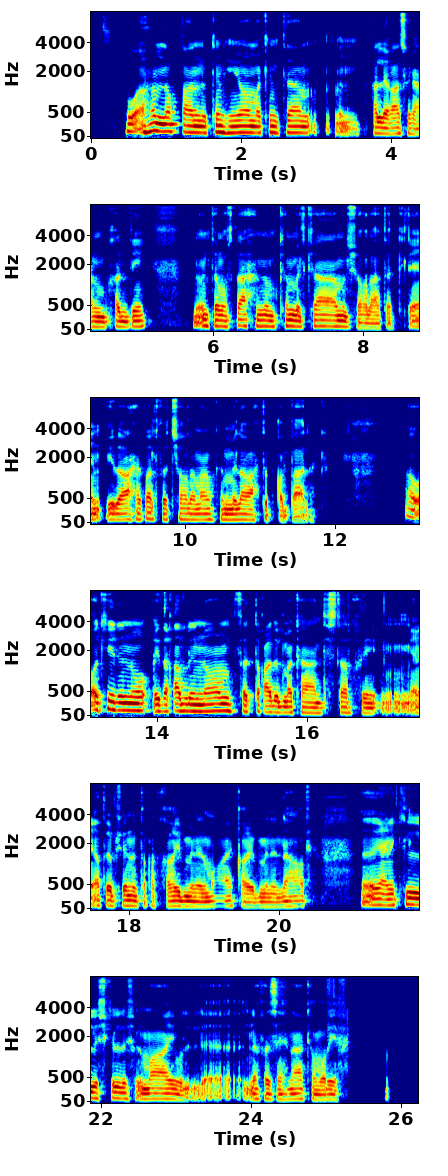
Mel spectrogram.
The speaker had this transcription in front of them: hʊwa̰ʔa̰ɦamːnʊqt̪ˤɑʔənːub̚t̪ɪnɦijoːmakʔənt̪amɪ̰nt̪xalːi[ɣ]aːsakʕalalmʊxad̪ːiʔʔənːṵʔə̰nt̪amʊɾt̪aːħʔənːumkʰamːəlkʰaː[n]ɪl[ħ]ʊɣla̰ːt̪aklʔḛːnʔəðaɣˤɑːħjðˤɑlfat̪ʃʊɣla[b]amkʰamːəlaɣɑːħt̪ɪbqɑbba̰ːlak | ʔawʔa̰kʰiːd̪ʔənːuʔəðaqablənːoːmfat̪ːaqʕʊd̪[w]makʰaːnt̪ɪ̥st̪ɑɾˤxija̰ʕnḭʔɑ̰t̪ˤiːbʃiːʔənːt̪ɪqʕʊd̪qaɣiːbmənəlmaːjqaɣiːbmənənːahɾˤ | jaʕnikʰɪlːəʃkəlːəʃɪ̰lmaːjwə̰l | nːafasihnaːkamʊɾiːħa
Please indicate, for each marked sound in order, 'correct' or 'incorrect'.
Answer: correct, incorrect, incorrect, incorrect, incorrect

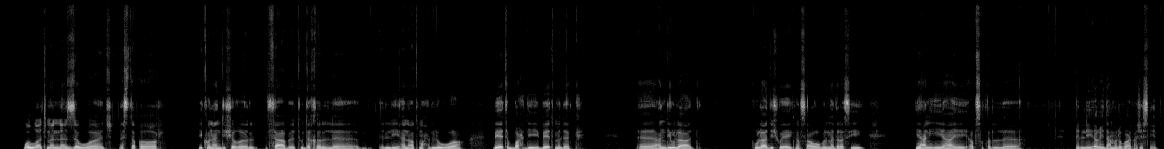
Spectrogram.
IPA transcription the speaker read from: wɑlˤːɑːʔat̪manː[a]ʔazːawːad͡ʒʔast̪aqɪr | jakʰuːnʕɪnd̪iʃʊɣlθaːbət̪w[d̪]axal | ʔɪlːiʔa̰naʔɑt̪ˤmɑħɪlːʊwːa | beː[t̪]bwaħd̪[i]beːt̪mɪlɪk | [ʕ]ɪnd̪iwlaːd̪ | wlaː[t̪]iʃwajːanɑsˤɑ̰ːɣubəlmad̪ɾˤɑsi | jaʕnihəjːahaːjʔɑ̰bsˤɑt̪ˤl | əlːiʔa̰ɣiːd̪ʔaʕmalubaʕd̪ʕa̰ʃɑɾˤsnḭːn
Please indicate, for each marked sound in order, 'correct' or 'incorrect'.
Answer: correct, correct, correct, correct, correct, incorrect

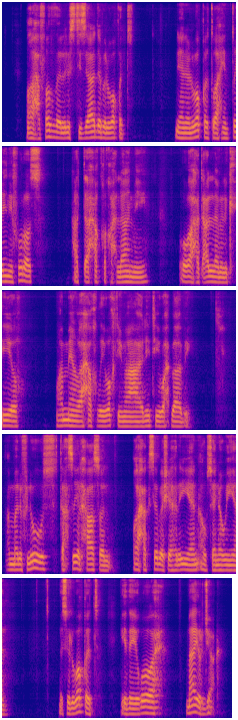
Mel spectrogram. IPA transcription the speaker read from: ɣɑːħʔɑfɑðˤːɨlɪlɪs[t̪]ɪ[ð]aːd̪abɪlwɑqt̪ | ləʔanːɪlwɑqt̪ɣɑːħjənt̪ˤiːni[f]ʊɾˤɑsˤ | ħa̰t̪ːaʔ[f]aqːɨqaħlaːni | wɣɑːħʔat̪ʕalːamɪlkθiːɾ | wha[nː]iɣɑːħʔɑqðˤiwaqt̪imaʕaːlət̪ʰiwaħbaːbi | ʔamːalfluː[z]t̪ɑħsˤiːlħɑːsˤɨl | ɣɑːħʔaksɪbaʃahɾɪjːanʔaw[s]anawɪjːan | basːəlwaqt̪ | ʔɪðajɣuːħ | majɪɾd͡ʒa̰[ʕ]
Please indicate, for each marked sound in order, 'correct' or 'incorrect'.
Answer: correct, incorrect, correct, incorrect, incorrect, incorrect, correct, correct

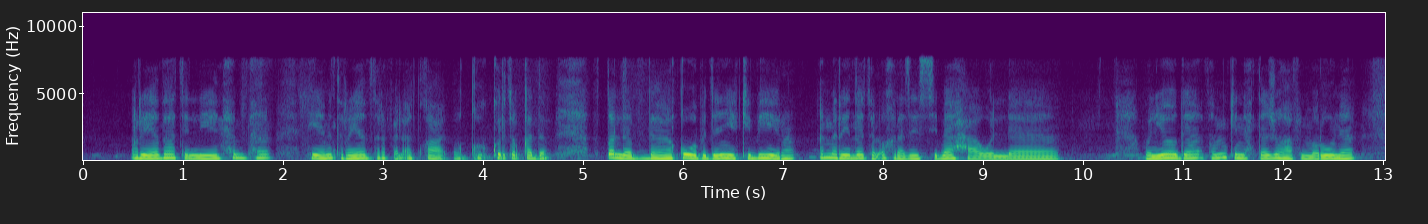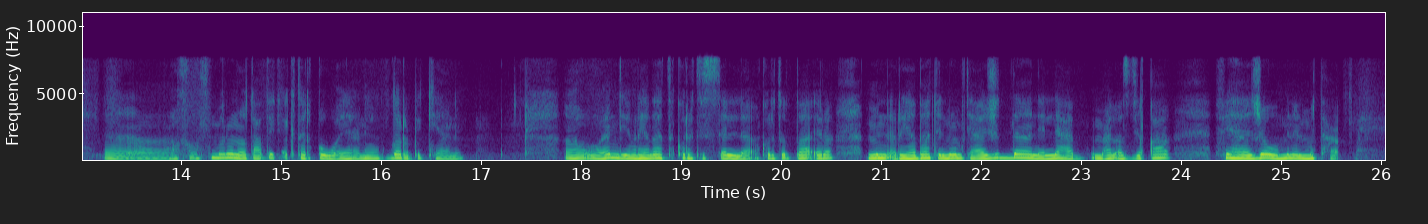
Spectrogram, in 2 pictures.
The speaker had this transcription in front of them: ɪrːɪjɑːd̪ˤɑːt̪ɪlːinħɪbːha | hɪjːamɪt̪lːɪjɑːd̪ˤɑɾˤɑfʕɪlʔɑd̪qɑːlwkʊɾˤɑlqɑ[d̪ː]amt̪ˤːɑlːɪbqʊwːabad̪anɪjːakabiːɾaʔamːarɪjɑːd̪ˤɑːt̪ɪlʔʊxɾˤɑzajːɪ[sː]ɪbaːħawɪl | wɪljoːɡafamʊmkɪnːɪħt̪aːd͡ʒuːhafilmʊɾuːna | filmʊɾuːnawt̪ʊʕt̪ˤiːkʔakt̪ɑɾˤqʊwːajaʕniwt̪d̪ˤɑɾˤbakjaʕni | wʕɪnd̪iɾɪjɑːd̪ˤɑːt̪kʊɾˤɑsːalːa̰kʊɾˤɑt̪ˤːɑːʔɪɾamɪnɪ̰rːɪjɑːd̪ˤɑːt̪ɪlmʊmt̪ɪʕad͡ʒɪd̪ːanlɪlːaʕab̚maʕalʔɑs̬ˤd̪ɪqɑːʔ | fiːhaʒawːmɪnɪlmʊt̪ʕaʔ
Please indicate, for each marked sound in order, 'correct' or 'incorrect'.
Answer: incorrect, correct

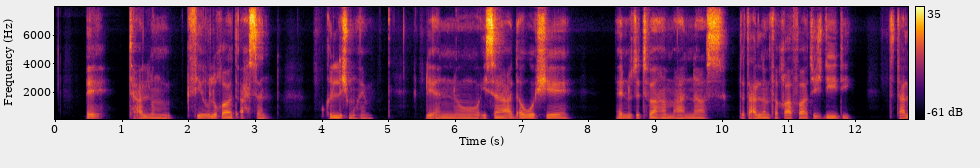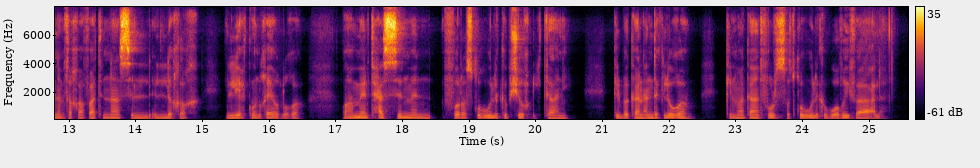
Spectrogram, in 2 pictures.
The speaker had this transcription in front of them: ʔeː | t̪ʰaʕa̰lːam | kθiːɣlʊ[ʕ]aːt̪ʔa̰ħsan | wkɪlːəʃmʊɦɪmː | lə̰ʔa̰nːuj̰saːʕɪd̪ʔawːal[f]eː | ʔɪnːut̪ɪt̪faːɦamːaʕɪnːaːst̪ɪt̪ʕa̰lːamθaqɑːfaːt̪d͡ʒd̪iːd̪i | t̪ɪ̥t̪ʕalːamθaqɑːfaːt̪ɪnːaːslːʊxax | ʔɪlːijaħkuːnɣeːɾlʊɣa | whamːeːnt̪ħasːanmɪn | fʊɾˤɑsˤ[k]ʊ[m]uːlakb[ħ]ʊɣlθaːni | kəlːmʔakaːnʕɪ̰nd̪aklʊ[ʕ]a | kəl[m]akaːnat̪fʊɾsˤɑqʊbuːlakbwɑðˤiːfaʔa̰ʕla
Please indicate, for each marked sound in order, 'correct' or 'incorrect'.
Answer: incorrect, incorrect, incorrect, incorrect, incorrect, incorrect, correct

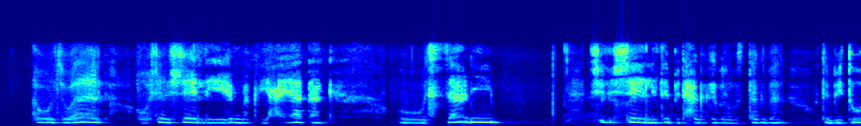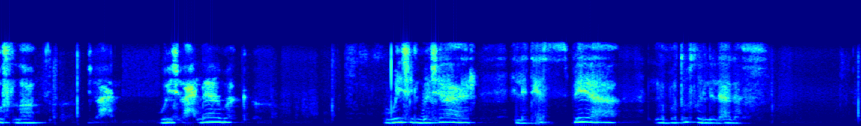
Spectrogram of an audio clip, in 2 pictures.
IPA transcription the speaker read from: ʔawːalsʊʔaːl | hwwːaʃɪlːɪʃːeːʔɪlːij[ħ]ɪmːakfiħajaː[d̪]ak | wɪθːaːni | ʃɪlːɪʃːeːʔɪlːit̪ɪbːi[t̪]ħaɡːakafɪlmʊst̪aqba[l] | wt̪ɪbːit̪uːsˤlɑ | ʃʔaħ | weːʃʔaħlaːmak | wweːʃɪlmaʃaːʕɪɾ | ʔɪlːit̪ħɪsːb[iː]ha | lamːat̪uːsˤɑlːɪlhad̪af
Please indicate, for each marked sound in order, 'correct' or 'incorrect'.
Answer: incorrect, incorrect, correct, correct, correct

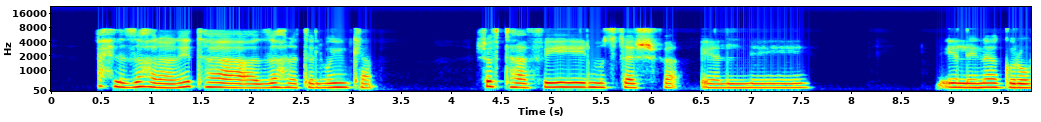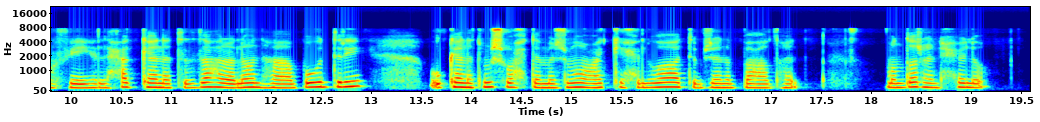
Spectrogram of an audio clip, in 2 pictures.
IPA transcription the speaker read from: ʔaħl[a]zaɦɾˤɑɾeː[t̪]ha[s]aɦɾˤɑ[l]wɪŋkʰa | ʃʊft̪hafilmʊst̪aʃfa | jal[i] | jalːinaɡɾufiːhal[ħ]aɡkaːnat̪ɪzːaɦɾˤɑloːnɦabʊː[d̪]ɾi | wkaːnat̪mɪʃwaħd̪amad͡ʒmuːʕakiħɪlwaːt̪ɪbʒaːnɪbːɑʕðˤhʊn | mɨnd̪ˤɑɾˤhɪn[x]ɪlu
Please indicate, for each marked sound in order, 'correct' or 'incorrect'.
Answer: correct, correct, incorrect, correct, correct, correct, correct, incorrect

